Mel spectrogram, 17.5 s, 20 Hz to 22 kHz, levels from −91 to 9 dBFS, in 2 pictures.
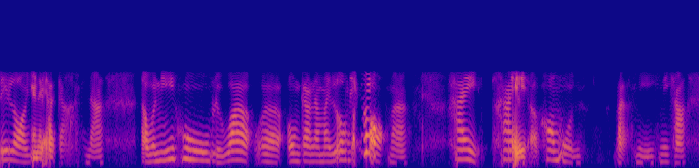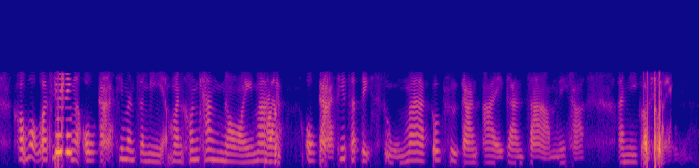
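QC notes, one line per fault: Throughout: Codec 2 vocoder. The whole clip has the buzzy, robotic character of a very low-rate vocoder, consistent with Codec 2 at about 2.4 kbit/s. Only pitch, voicing, level and a coarse spectral envelope get through, and the decoder rebuilds the speech from sine waves, so the original waveform is gone. Damage is heavy, and the sound sits in a narrow radio band from roughly 250 Hz to 3.7 kHz, thin at both ends.
0.38–0.68 s, 4.32–4.68 s, 6.36–6.56 s, 9.38–9.62 s, 12.04–12.28 s and 16.78–17.34 s: bit errors on digital voice radio. In each burst the synthetic speech lurches in pitch, level and tone colour, breaking into warbles, bleeps and garbled robotic noise. Flipped bits corrupt the parameters that define each short vocoder frame. The first burst is milder, with around 5% of bits wrong. The others are rougher, at about 10%. The last and longest, about half a second, runs nearly to the end.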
